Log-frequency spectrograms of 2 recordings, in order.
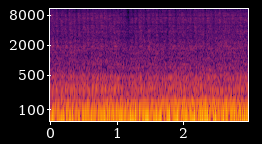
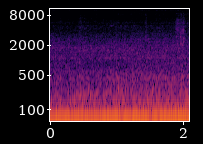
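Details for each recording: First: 1982 International 1624 tow truck with a 345 V8, two-barrel carburetor and 4-speed, being driven 300 km home: deep rumble surging unevenly, then steadying as it pulls. It stumbles; owner suspects snow in the carburetor or needs more timing. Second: 1982 International 1624 tow truck, 345 small-block V8, 4-speed, at a fuel stop on the 300 km drive home: steady even low rumble with no stumbles or missed beats, purring like a kitten; running smoothly.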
